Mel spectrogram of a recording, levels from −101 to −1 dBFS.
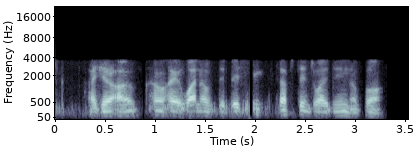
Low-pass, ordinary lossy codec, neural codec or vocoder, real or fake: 3.6 kHz; none; none; real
